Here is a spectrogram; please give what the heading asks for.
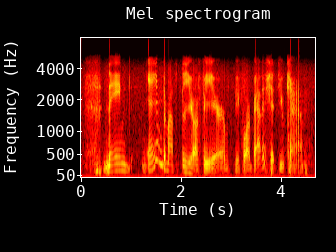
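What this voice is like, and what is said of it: Yoda character voice impression. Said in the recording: “can't do a good Yoda impression, but let me try here ... my best Yoda imitation”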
